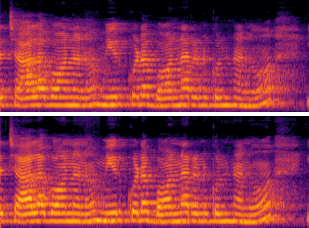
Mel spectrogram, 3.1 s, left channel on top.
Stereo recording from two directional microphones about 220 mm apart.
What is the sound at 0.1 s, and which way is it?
A woman's voice, 10° right (ahead or behind).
